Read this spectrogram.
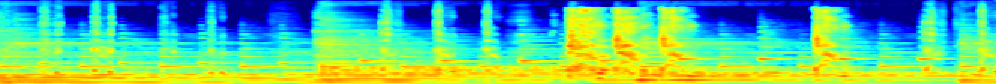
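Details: Acted adult coughing in short bursts over steady background music in a Kannada cough syrup advertisement; type of cough not evident.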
